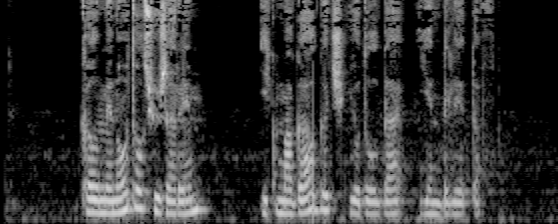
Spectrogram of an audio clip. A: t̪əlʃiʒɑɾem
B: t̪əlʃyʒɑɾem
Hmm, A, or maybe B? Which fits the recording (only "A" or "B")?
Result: B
